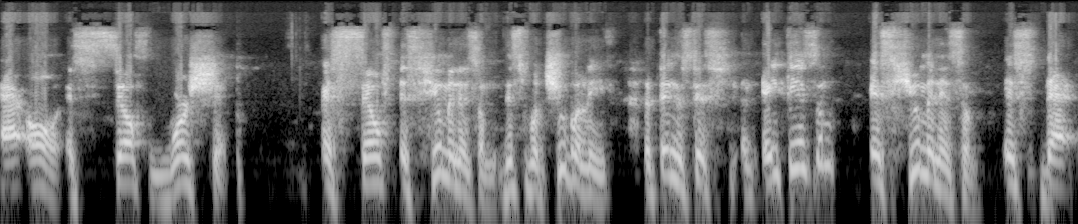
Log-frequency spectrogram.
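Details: Adult speaker; typical speech.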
